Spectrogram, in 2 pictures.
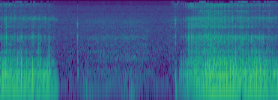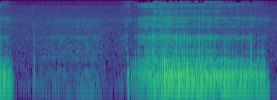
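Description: Loud, rough, low snores on each breath, with quiet gaps between them; about three snores in seven seconds.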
